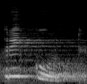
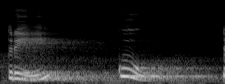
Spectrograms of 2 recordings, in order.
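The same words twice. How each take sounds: First: Said in the usual way. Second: Slow, each sound drawn out, rising at the end; slow drawn-out reading. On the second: Shown as a demonstration. Teacher slowly sounding out a word for students, drawn out. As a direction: stretch the word slowly for the class. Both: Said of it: "आगे देखें".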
